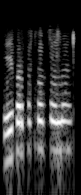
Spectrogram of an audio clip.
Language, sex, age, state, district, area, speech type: Telugu, male, 30-45, Andhra Pradesh, Alluri Sitarama Raju, rural, conversation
